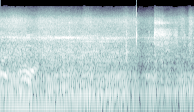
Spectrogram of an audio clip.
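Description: A steady low machine hum under a constant hiss of background noise, with a short spoken "ya?" near the start and a click near the end.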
